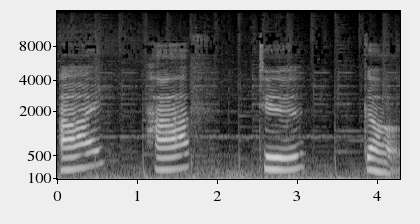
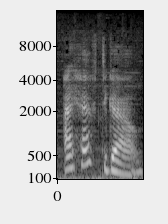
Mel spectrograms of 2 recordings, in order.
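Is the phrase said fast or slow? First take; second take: slow; fast. First: The phrase is said slowly. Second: The phrase is said quickly. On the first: "はじめはゆっくりです。" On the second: "次に早く言ってみましょう。"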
